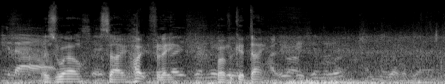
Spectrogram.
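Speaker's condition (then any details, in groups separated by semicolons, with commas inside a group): No condition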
